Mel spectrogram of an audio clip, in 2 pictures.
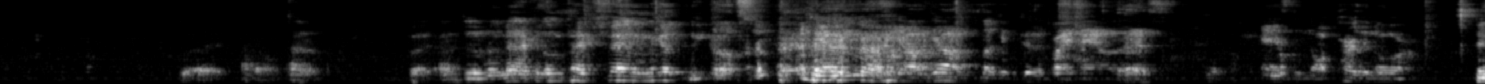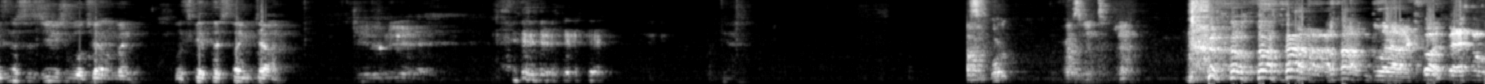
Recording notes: Sorry for the poor mic quality here.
